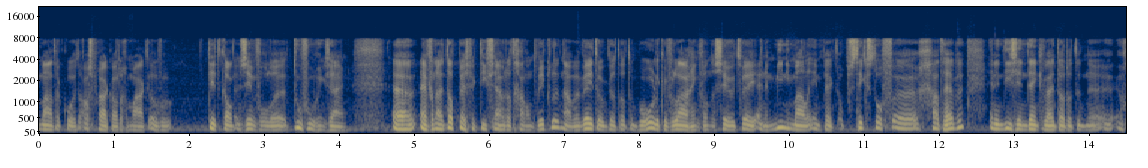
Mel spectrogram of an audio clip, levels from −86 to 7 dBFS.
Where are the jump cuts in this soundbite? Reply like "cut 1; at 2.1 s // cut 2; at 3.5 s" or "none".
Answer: cut 1; at 2.6 s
